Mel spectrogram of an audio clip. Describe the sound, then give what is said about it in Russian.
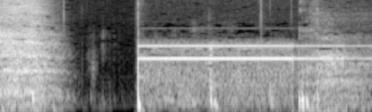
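A sudden loud click is followed by a steady, piercing high-pitched feedback whistle on a caller's telephone line during a radio call-in, with the caller near a radio receiver, holding a constant tone over muffled line noise until the end. “У, у меня такой свист в телефоне, что просто кошмар.”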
